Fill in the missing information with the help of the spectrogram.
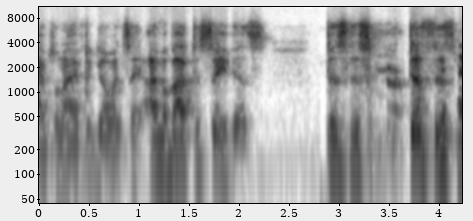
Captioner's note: laughs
